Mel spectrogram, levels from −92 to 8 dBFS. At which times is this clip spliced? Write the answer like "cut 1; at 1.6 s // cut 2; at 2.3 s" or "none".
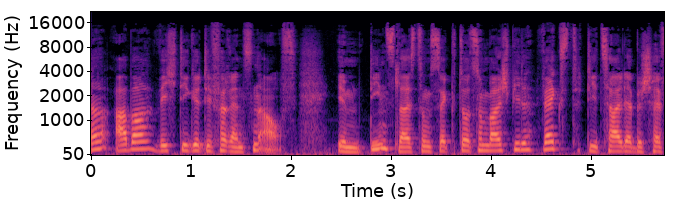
none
